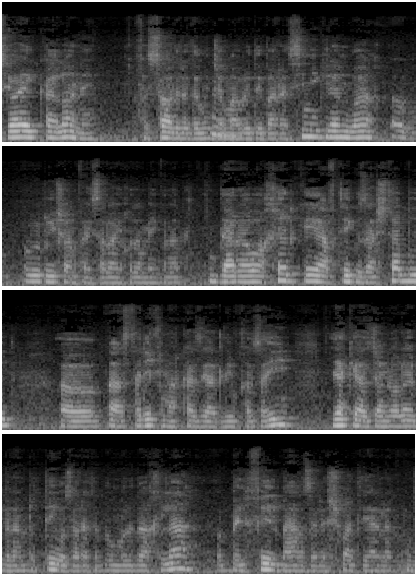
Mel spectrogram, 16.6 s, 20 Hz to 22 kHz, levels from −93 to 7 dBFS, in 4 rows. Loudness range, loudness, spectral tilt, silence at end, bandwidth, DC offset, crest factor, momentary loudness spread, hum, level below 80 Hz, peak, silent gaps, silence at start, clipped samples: 3 LU; -30 LUFS; -6.5 dB/octave; 0 s; 14.5 kHz; under 0.1%; 18 dB; 11 LU; none; -56 dBFS; -10 dBFS; none; 0 s; under 0.1%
